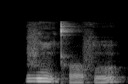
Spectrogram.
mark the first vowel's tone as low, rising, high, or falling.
falling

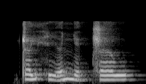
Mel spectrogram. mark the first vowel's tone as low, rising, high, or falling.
rising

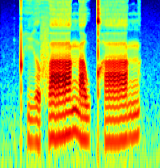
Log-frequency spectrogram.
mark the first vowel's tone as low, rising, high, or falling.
low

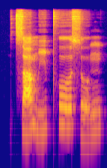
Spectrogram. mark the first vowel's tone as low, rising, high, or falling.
rising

